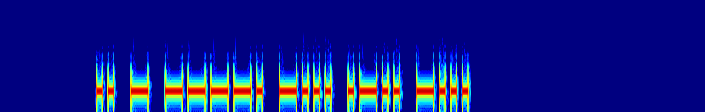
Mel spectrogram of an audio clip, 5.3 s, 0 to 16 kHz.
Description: Morse code, heard as a keyed tone, about 28 wpm, 690 Hz. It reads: IT9BLB
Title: Call Signs Repeated 3x - 28wpm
